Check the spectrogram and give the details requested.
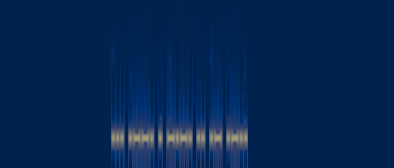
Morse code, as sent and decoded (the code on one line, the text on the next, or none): ... .--. -.-. .. .- .-..
SPECIAL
